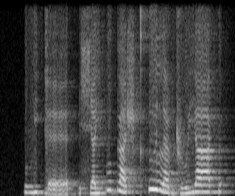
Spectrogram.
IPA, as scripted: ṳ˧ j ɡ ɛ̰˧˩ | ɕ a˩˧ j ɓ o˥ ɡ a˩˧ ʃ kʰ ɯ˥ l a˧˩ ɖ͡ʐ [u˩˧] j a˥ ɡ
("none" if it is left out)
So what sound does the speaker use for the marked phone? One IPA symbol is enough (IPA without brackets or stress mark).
u˩˧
